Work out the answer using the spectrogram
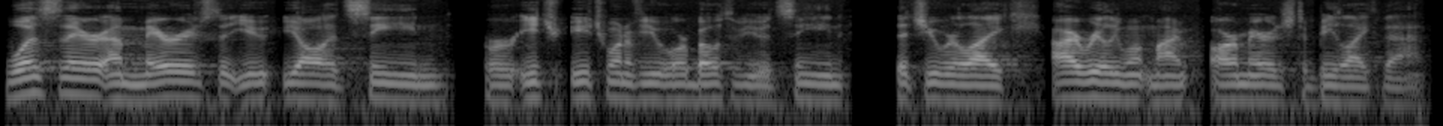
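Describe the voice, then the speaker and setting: Lowish-voiced man asking casual questions. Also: flat delivery, moderate pace. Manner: tentative, rephrasing questions as he goes. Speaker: interviewer, son of the couple. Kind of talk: casual family interview.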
